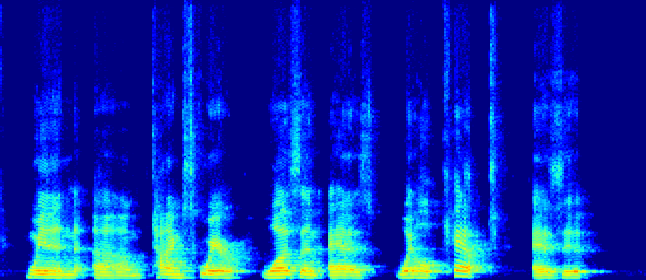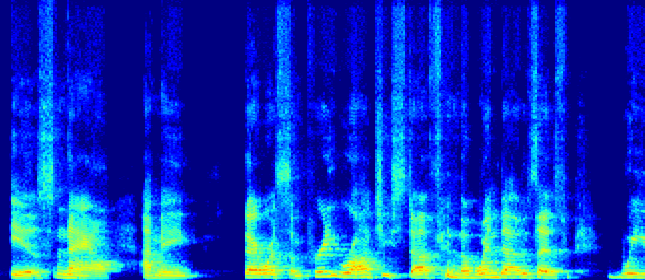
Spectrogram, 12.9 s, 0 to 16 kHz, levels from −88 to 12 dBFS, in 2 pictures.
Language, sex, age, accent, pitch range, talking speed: English, female, 60-79, American, 165-215 Hz, 115 wpm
